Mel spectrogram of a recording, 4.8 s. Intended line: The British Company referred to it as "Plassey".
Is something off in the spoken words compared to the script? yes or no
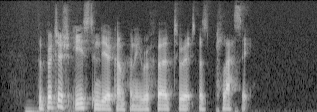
yes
